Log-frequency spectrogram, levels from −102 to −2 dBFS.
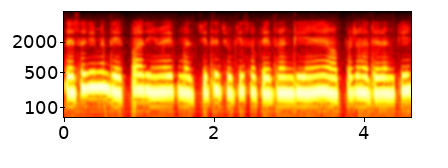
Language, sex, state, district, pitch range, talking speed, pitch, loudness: Hindi, female, Chhattisgarh, Bastar, 205-220 Hz, 270 wpm, 210 Hz, -13 LUFS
